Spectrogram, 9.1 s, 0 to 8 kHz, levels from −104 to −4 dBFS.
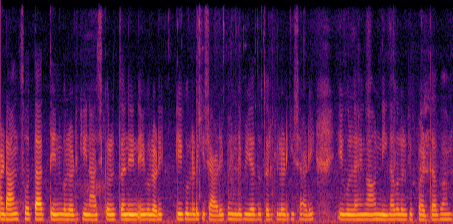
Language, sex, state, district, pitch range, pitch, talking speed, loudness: Bhojpuri, female, Uttar Pradesh, Gorakhpur, 175-180 Hz, 180 Hz, 170 wpm, -27 LUFS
